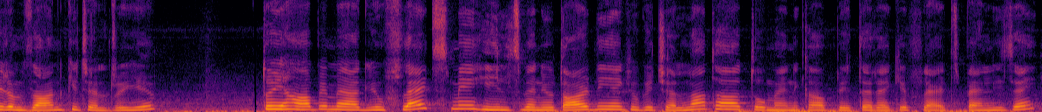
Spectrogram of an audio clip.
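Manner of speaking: ordinary talk, nothing marked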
